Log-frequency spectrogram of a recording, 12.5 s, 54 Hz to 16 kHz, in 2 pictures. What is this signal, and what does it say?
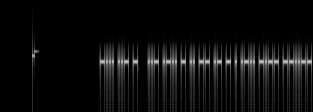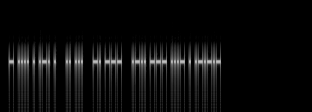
Morse code, heard as a keyed tone, about 40 wpm, 700 Hz. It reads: BUT ULTIMATELY, THERE IS NO LOVE.
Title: Sentences from Top 1200 Words 40wpm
